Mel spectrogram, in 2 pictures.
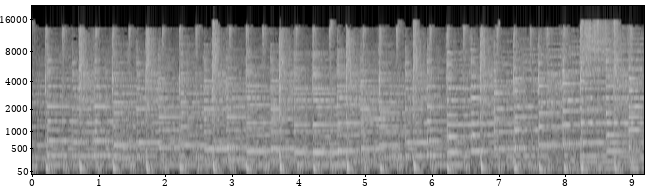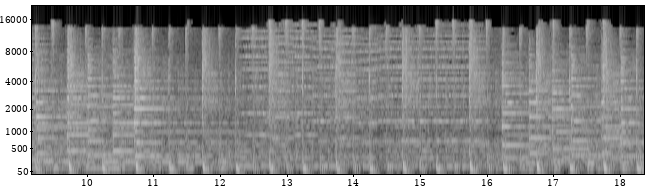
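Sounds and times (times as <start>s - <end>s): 
melody: 0.2s - 18.3s.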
